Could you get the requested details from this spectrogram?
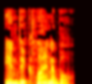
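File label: "indeclinable", British English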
